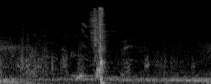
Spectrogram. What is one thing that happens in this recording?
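A knife thuds into a wooden target.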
